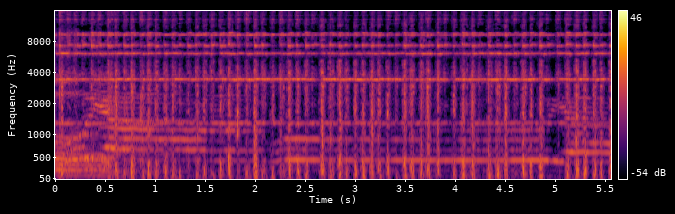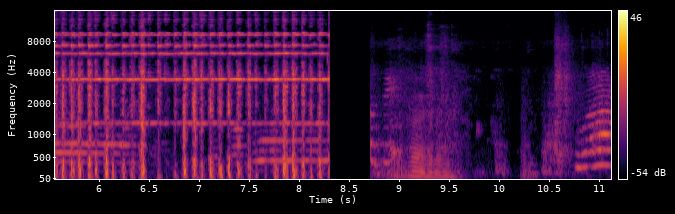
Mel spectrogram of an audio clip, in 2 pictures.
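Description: A bright hand bell rings continuously for about eight seconds, its clear metallic tones sustained and rattling, then stops abruptly before a voice speaks briefly, during a Ganesh immersion in a Konkan village.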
